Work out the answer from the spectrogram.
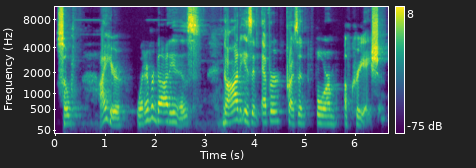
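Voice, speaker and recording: A middle-aged or older woman, a pastor, preaching reflectively in measured phrases with deliberate pauses. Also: mid-range voice, animated. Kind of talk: sermon with poetry quotations.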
